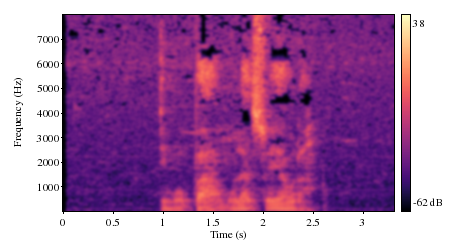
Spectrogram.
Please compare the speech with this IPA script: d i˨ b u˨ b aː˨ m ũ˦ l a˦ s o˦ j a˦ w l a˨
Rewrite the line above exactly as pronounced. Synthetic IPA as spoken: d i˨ m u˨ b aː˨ m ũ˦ l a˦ s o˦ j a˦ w l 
